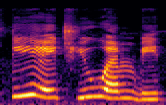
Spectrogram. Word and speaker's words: thumb: This is T-H-U-M-B, thumb. Okay. So, in all these cases, I am not pronouncing the letter B.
